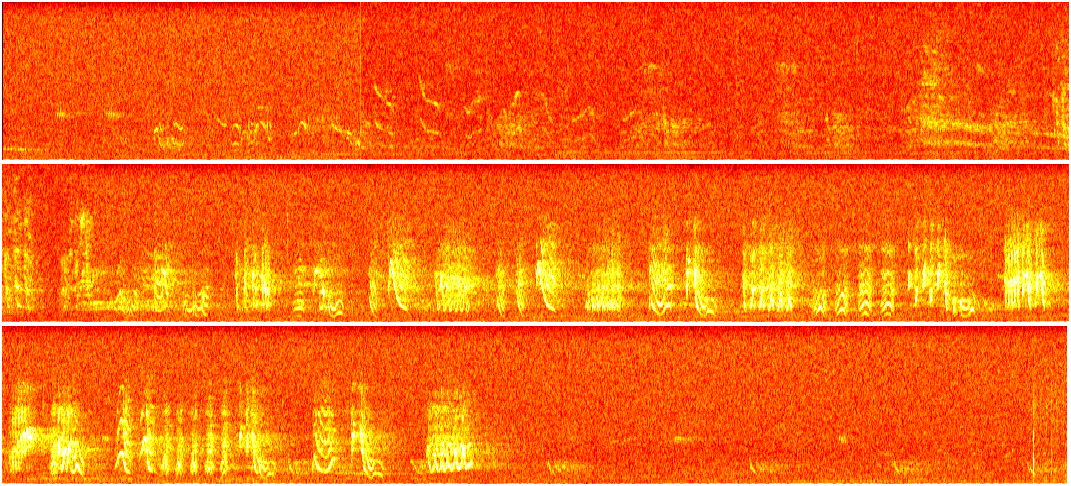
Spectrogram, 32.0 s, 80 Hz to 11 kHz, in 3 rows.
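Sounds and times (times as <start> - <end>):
birds chirping: 3.6 - 11.6.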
